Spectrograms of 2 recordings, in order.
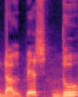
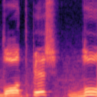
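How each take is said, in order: First: দু with a light, thin d; slow, drawn-out দু, keep the d light; correct thin dal. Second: বু as a heavy, emphatic du; thick dad. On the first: Teacher modelling correct letters for viewers, slow thin দু. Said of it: "নির্দিষ্ট স্থান থেকে". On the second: Teacher contrasting dad with dal, thick heavy বু. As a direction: make the dad in বু full and thick. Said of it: "মোটা". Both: Shown as a demonstration.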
